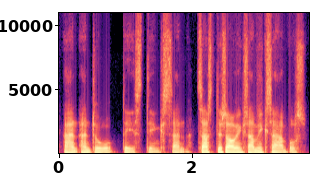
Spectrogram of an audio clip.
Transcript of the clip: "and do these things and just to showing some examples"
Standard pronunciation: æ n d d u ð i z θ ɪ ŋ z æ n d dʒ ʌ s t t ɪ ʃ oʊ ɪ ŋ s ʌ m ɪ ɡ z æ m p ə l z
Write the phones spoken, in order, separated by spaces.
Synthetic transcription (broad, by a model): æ n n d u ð i s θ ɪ ŋ s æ n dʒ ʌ s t t ɪ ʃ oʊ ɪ ŋ s ʌ m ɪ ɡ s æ m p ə l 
